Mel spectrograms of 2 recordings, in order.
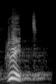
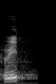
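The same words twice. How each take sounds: First: The vowel is said short. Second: The vowel is said long. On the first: The speaker calls it right. "short vowel sound" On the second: The speaker calls it wrong. "not grit"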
